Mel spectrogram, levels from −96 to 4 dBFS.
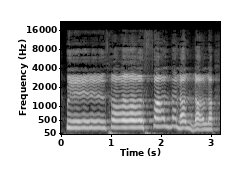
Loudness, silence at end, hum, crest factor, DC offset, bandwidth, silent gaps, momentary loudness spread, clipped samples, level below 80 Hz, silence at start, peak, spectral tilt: -17 LUFS; 0 s; none; 16 dB; under 0.1%; 16 kHz; none; 6 LU; under 0.1%; -46 dBFS; 0.1 s; -2 dBFS; -4 dB/octave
